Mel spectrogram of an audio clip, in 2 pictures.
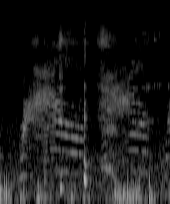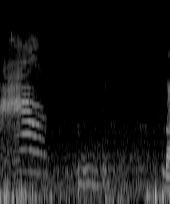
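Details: Domestic cat talking through a window with a cat outside, giving four harmonic meows, the first and third longest and loudest, with a person speaking Bengali between them.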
